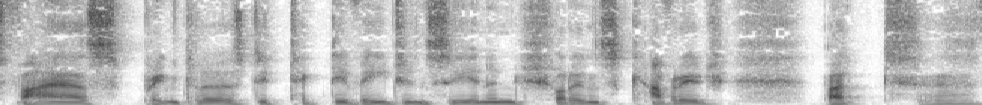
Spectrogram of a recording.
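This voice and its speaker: An actor playing a polite, defensive warehouse manager in a 1940s radio drama, formal and hesitant in manner. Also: male voice, mid-range voice, vocal fry, fairly bright tone, slightly rough, full character voice. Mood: formal, explanatory. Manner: courteous, hesitant, fussily formal.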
